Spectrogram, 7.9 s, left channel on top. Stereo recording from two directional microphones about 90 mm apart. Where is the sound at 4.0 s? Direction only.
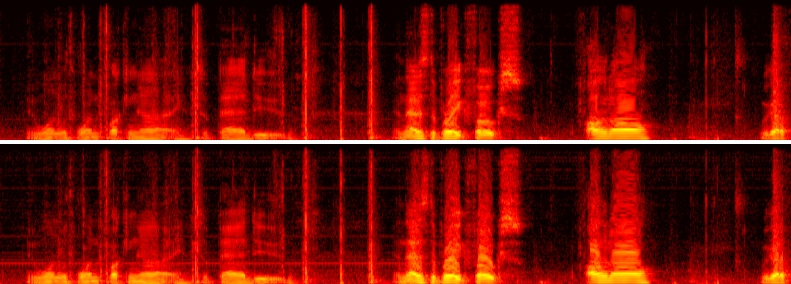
Centre (ahead or behind).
